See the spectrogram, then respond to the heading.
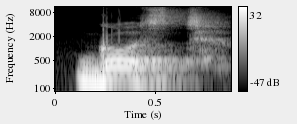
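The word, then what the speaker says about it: ghost: హెచ్ is silent air గోస్ట్ గోస్ట్ అంతేగాని ఘోస్ట్ అనకూడదు గోస్ట్ నైట్ ఇక్కడ జీ హెచ్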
